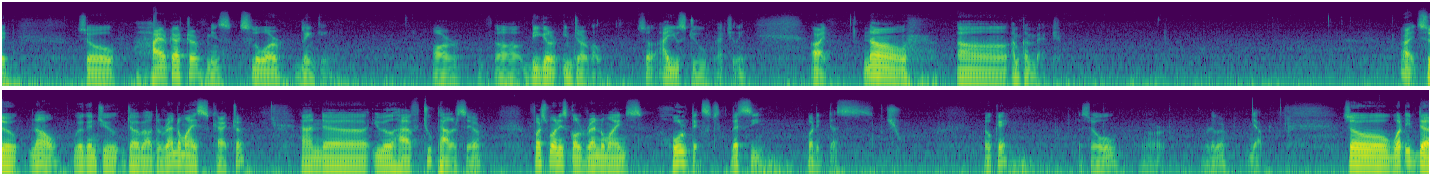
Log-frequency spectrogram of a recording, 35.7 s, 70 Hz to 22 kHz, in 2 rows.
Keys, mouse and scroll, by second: 3.8-5.3 drag, 6.5-8.2 drag, 7.7 right click, 9.7 scroll down 2, 12.5 click, 15.9 click, 16.8 click, 17.4-17.8 scroll up 1, 18.3 ctrl+s, 18.7-19.0 ctrl+scroll up 1, 19.0 click, 28.8 click, 30.0 scroll down 1, 30.5 click, 31.2 o, 31.6-32.1 scroll up 1, 32.1 click, 32.4-33.0 scroll up 1, 33.0 o, 35.0-35.6 drag.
